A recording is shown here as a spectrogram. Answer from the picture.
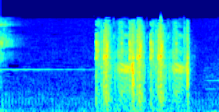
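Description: Single-lens reflex camera shutter clicks as a title sound effect: a rapid burst of about seven clicks starting about a second in.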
